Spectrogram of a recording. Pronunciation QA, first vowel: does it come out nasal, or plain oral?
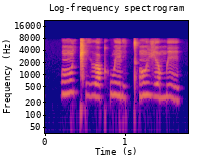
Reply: nasal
